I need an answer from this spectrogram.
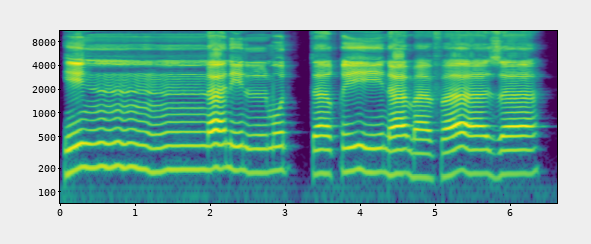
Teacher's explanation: Inna, ada bacaan gunnah, yaitu kita panjangkan 2 harokat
